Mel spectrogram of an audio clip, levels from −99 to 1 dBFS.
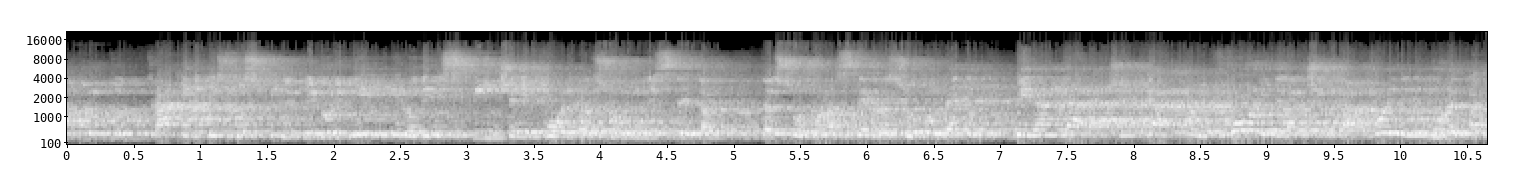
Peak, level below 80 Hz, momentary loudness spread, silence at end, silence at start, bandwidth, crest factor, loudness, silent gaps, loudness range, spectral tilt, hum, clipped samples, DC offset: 0 dBFS; -44 dBFS; 3 LU; 0 s; 0 s; 15 kHz; 8 dB; -7 LUFS; none; 1 LU; -1.5 dB/octave; none; 0.2%; under 0.1%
